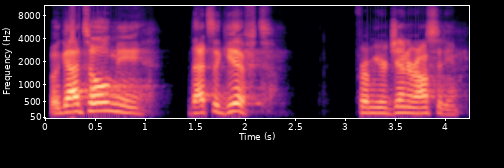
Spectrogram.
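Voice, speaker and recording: Man, 40s, preacher, earnest storyteller, high voice, recorded in a big echoing church. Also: unhurried. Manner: earnest storytelling, acts out quoted dialogue. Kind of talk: sermon with personal story. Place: church sanctuary. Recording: long hall reverb.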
